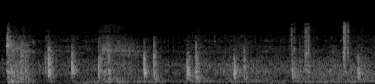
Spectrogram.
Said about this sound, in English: It was not until 2 hours later that he woke with a start. What? Someone was pounding on the door of the stable. It's midnight. Who can that be?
